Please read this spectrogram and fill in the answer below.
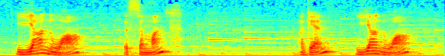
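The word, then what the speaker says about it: Januar: yest or yaka yanwa is a month again yanua in some international words yacht will be pronounced as ja as in jogen which means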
